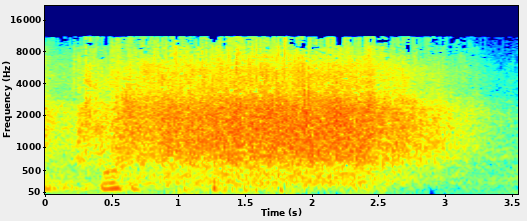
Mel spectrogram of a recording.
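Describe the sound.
An audience bursts into sustained applause welcoming a speaker, a dense wash of clapping that swells, holds steady for a few seconds, then begins to fade, with faint murmuring voices underneath.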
